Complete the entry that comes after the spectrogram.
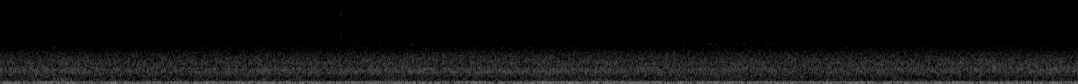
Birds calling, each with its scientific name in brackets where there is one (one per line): Tufted Titmouse (Baeolophus bicolor)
